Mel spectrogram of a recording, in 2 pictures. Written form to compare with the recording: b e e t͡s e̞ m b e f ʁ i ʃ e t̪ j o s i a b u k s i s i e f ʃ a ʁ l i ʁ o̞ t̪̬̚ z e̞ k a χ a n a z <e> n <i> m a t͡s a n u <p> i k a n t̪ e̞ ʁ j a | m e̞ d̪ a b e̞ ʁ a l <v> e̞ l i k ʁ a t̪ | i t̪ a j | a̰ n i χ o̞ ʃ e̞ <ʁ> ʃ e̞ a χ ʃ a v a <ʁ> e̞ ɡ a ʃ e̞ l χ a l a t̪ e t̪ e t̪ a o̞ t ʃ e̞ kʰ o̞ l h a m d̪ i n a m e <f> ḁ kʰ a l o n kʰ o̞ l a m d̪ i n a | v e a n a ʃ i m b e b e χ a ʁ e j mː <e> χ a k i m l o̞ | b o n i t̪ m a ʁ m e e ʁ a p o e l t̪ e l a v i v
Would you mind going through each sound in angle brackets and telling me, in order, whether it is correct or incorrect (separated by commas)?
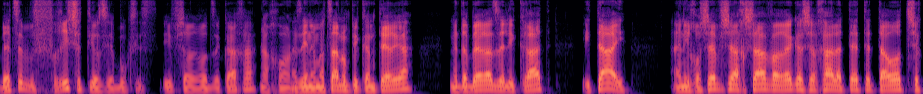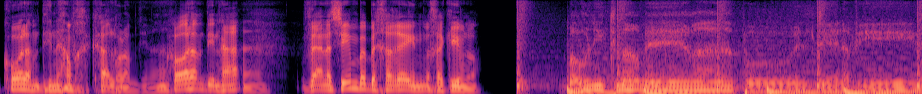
incorrect, incorrect, correct, incorrect, incorrect, correct, incorrect, correct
